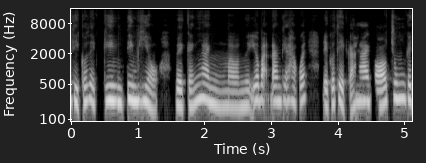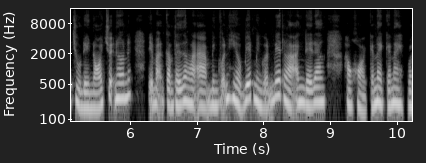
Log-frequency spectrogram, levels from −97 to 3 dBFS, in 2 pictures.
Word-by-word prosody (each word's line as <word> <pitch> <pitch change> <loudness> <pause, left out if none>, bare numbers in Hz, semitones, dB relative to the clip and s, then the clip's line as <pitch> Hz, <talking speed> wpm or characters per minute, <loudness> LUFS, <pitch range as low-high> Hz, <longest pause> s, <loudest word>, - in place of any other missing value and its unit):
thì 220 -3 +2
có 215 - 0
thể 235 - 0
kìm 230 -2 +5
tìm 235 +1 +5
hiểu 215 -9 +2 0.3
về 190 -1 +3
cái 185 0 -1
ngành 210 -7 +2
mà 175 -1 -2
người 185 +1 -2
yêu 235 +5 +1
bạn 245 - 0 0.2
theo 225 - -3
học 215 -3 -4
ấy, 235 - 0 0.2
để 185 - -1
có 200 - -1
thể 230 -5 +3
cả 190 - -3
hai 225 0 +3
có 190 +2 +5
chung 260 -1 +3
cái 240 -2 +1
chủ 210 -5 -2
đề 170 -1 -1
nói 165 +2 -1
chuyện 235 - -4
hơn 255 0 +3
ấy, - - -7 0.2
để - - -4
bạn - - -4
cảm 195 -3 -3
thấy 190 0 +1
rằng 220 -2 +1
là, 195 - -1
à, 180 -1 -3
mình 185 0 -3
vẫn 250 +6 -2
hiểu 250 -6 +1
biết, 245 +8 +1
mình 220 -6 +1
vẫn - - -5
biết 285 +1 0
là 200 -5 +2
anh 215 +2 -1
đấy 185 -2 +1
đang 220 +1 0 0.3
học 190 -2 -4
hỏi 170 -6 -4
cái 185 - -3
này, 215 -1 +2
cái 185 - -3
này 205 -1 +1
và 180 - -2
210 Hz, 320 wpm, -23 LUFS, 185-230 Hz, 0.3 s, kìm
